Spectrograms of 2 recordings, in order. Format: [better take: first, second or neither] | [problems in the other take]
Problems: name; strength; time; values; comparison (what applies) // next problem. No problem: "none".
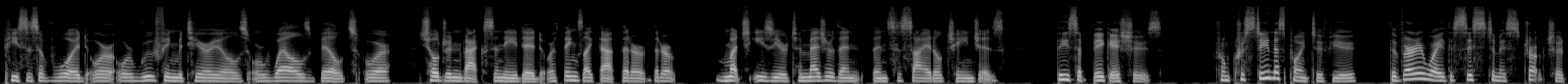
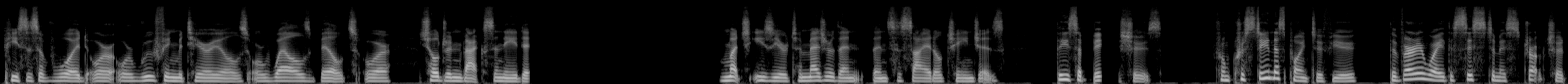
first | audio cutting out; at 5.5 s for 2 s and at 11 s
